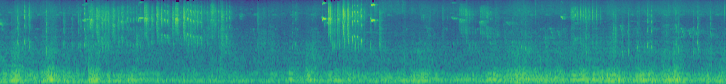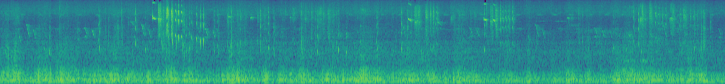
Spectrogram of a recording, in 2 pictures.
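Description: Several ruby-throated hummingbirds hovering and darting around a feeder: a steady low hum of wingbeats, with short high squeaky chips and chatters from the birds as they chase one another, coming in scattered bursts.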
